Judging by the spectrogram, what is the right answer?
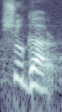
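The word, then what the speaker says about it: sugar: लिखते तो हैं दंती स की तरह स, लेकिन उच्चारित करते समय उच्चारण निकलता है श, शुगर।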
